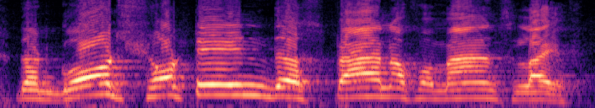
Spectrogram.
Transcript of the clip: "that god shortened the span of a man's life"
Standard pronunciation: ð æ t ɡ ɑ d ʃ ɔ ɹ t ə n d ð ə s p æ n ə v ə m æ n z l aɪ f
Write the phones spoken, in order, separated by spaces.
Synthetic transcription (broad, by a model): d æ t ɡ ɑ d ʃ ɔ ɹ t ə n d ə s p æ n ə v ə m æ n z l aɪ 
